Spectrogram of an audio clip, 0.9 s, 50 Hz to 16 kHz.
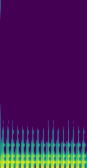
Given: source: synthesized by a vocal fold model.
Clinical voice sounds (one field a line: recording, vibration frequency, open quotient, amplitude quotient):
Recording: sustained vowel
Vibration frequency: 20 Hz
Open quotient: 0.3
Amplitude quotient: 1.4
